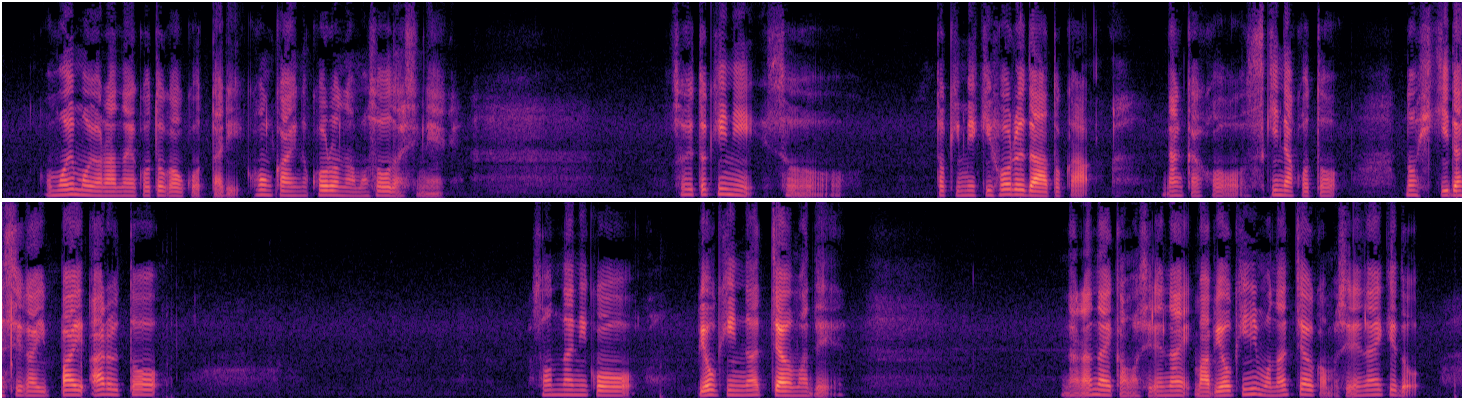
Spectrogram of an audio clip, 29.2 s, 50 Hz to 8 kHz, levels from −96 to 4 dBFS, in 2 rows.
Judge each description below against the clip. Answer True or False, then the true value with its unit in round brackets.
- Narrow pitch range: True (2.3 semitones)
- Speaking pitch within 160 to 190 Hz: True (185 Hz)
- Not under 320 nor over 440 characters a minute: False (235 characters per minute)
